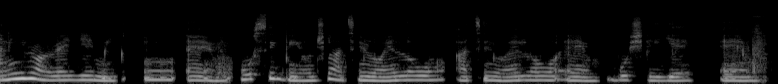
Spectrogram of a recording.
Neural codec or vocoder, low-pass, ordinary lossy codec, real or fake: none; 10.8 kHz; Opus, 64 kbps; real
